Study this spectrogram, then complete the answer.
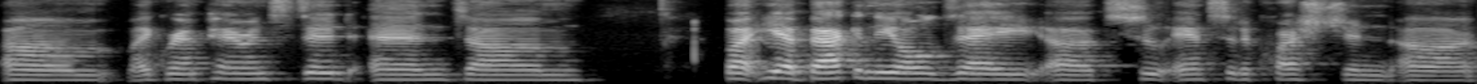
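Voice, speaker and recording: A woman with a Brooklyn accent at a very slow pace, with monotone, flat intonation. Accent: deep Brooklyn. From Brooklyn, New York. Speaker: mob wife and author. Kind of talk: interview.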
